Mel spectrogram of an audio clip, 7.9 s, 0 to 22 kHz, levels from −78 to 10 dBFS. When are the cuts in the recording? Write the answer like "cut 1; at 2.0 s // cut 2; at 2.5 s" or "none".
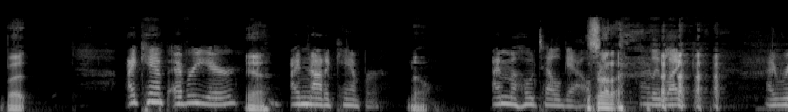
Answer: cut 1; at 2.8 s // cut 2; at 6.0 s // cut 3; at 6.5 s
